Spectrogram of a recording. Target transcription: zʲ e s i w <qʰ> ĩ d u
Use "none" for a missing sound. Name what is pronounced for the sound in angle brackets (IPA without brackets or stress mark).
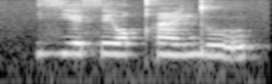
qʰ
